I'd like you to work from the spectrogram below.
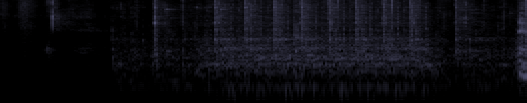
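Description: A sewing machine stitching a large zippered fabric project bag, starting after a few clicks and then humming with a rapid, steady needle rhythm for several seconds, close up with no talking.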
